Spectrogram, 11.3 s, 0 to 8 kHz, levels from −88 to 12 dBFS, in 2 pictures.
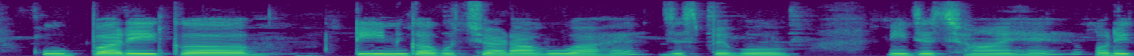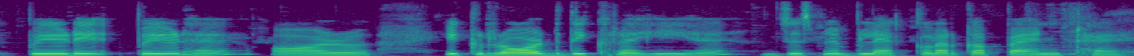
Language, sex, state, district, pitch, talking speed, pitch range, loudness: Hindi, female, Bihar, Saran, 200 Hz, 160 wpm, 195-210 Hz, -17 LUFS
